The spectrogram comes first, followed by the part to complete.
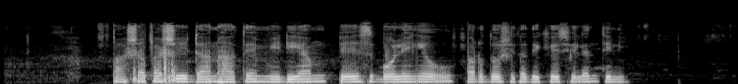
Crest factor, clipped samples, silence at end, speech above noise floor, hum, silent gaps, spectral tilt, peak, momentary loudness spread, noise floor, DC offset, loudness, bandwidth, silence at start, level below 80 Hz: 16 dB; under 0.1%; 1.1 s; 45 dB; none; none; -6.5 dB/octave; 0 dBFS; 7 LU; -60 dBFS; under 0.1%; -15 LUFS; 7.6 kHz; 1 s; -42 dBFS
